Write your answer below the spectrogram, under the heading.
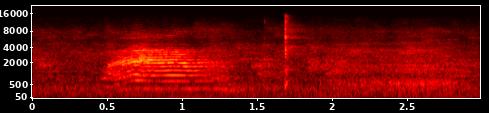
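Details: House cat utters a short rich meow with many harmonics, followed by a sharp click and then quiet room noise for the rest of the stretch.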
